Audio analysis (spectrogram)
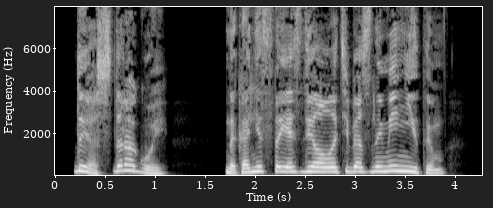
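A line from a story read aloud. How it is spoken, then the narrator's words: Ecstatic exclamation. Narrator (Russian): В полном восторге воскликнула Клэр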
